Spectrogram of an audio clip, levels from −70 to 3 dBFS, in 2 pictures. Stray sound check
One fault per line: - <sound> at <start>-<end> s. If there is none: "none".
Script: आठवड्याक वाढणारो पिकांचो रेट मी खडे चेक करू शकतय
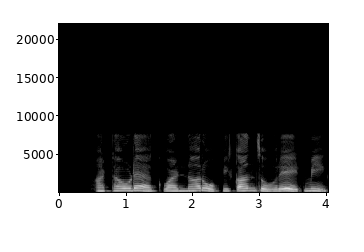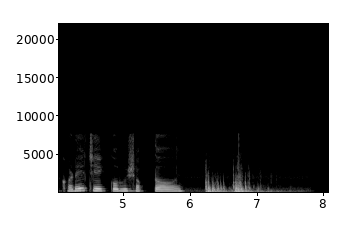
- thud at 6.2-7.8 s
